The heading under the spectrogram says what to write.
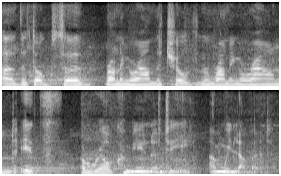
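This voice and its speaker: A woman at medium pitch talks at a fairly quick pace with ordinary pitch variation over noticeable background noise. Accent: English. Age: 60s. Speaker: interview guest. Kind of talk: interview.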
